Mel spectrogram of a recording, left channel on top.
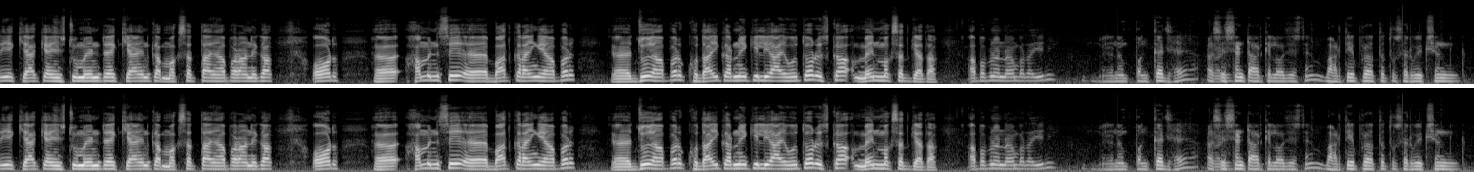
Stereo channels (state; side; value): noise; right; hum, 28 dB below the sound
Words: है। क्या क्या इंस्ट्रूमेंट है, क्या इनका मकसद था यहाँ पर आने का, और हम इनसे बात कराएंगे यहाँ पर जो यहाँ पर खुदाई करने के लिए आए होते और इसका मेन मकसद क्या था। आप अपना नाम बताइए जी। मेरा नाम पंकज है, असिस्टेंट आर्कियोलॉजिस्ट हैं। भारतीय पुरातत्व सर्वेक्षण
